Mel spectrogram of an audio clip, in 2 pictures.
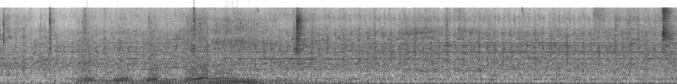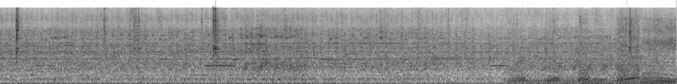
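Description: Engine sound effect of a large road vehicle such as a truck or bus, running steadily and revving up and back down twice: about a second in and again near the end. A few short clicks sound over it.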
